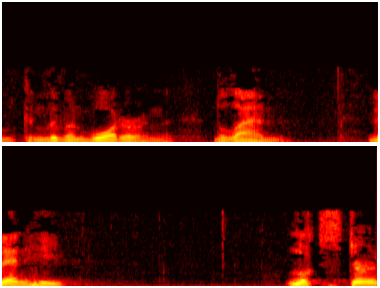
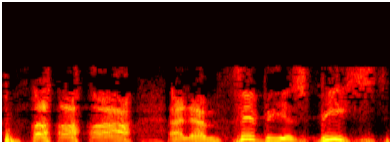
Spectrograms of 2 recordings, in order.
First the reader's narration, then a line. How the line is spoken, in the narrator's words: envying his splendor, the demon laughed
